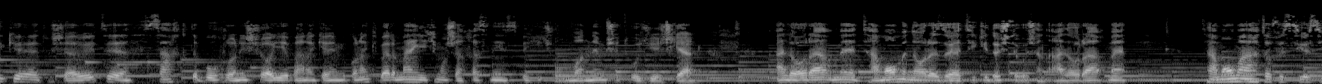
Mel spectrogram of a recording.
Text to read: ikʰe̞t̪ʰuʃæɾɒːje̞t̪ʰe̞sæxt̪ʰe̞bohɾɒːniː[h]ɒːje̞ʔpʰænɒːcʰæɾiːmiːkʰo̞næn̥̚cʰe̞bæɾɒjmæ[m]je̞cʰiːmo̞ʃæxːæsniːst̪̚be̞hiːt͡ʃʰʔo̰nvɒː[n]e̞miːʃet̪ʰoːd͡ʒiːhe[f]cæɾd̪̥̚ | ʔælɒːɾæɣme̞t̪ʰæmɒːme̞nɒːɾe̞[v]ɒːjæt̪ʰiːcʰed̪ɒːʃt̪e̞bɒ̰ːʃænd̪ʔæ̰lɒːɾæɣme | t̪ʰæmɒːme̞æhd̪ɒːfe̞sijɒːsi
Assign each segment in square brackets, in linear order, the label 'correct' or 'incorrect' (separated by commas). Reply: incorrect, incorrect, incorrect, incorrect, incorrect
